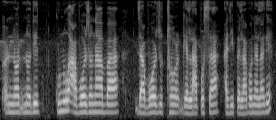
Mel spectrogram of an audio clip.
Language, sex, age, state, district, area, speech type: Assamese, female, 60+, Assam, Dhemaji, rural, spontaneous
